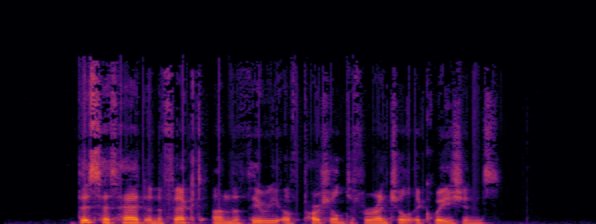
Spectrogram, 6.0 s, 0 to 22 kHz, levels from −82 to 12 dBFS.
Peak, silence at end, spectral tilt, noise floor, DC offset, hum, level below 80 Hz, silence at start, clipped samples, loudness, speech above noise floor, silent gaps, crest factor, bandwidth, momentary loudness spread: -4 dBFS; 1 s; -5 dB/octave; -68 dBFS; under 0.1%; none; -60 dBFS; 0.75 s; under 0.1%; -22 LUFS; 47 dB; none; 18 dB; 16.5 kHz; 9 LU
